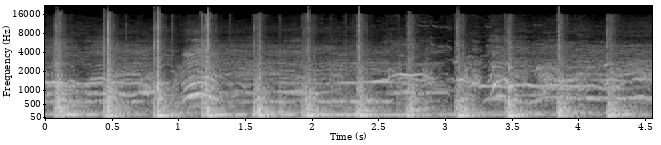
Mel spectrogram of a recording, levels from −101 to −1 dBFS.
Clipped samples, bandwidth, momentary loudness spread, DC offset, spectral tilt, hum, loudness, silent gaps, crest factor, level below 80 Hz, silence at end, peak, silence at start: under 0.1%; 19 kHz; 3 LU; under 0.1%; -6.5 dB/octave; none; -25 LUFS; none; 22 dB; -50 dBFS; 0 s; -2 dBFS; 0 s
